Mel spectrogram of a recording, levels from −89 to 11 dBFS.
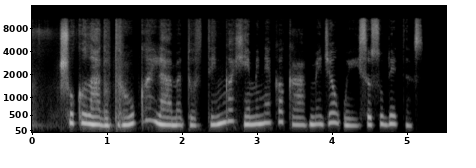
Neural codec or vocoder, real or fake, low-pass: codec, 16 kHz in and 24 kHz out, 0.9 kbps, LongCat-Audio-Codec, fine tuned four codebook decoder; fake; 10.8 kHz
